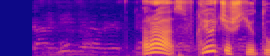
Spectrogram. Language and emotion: Russian, positive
